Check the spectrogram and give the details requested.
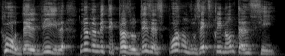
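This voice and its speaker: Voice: high-pitched, sing-song, moderate pace, fairly bright tone, pitched above the performer's own voice. A reader voicing a young woman in distress, anxious and tender, who sighs and falters, in an audiobook of a classic novel. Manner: sighing, faltering and breathless.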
